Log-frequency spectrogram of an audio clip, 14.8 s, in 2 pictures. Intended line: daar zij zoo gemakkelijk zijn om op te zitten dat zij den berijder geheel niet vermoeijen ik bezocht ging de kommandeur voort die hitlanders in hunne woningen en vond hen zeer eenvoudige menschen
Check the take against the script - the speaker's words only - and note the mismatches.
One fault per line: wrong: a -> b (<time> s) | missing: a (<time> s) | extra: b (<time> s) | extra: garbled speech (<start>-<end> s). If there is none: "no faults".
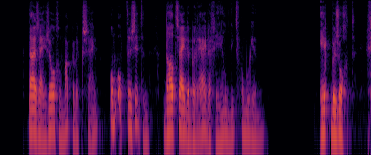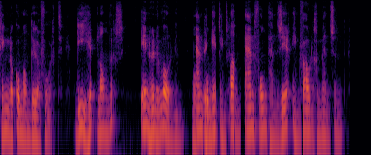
extra: garbled speech (11.3-12.2 s)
